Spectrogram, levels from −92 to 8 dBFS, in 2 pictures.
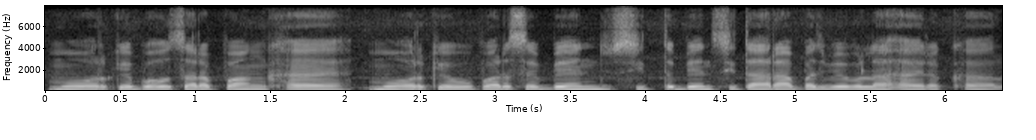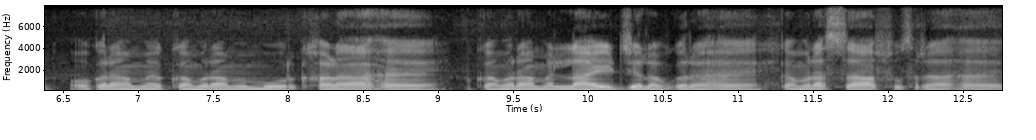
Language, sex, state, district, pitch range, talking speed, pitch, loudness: Hindi, male, Bihar, Jamui, 110-120 Hz, 165 wpm, 115 Hz, -26 LUFS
